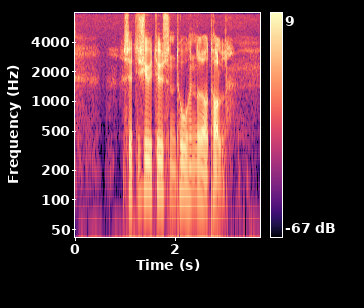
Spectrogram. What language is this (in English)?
Norwegian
